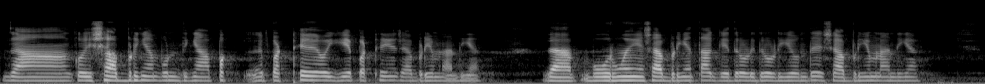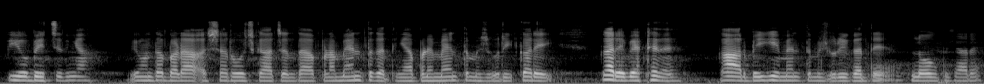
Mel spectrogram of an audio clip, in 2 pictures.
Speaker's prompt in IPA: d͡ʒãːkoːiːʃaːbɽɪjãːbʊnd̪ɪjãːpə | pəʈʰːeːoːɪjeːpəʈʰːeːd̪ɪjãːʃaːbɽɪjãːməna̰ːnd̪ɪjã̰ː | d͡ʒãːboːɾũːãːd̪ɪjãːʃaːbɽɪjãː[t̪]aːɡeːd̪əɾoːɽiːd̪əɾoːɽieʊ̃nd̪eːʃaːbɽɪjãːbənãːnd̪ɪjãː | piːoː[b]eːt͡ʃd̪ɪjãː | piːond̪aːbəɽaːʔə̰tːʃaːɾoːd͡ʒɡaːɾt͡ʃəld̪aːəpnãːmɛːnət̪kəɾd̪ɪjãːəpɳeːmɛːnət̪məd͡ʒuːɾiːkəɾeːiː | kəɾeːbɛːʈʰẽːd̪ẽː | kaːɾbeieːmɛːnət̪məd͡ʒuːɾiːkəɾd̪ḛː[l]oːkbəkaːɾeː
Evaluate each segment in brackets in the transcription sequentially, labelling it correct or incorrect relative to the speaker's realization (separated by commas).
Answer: correct, correct, correct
